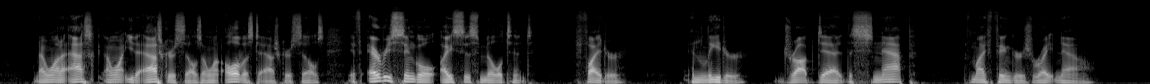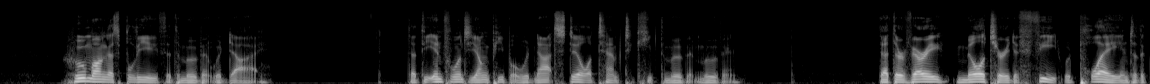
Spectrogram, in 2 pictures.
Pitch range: 85-105 Hz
